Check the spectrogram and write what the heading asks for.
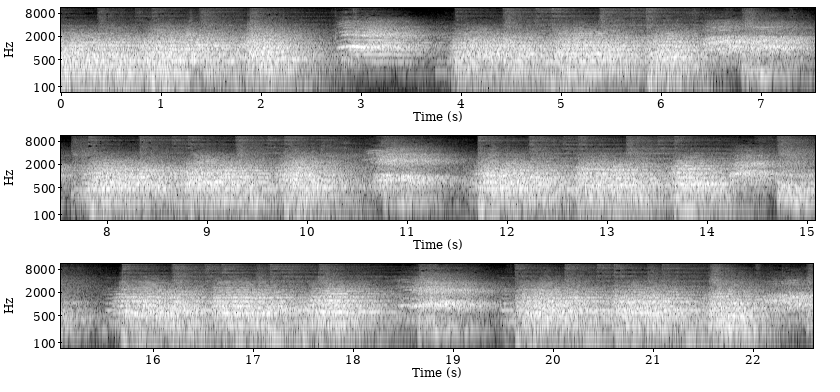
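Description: Children's brass band playing together, cornets, baritone horns and trombones, some of the trombones coloured plastic ones. The music goes in phrases a few seconds long with short breaks between them.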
